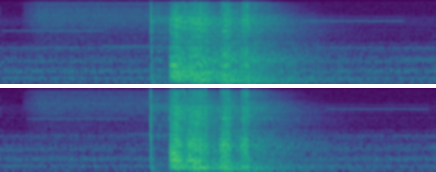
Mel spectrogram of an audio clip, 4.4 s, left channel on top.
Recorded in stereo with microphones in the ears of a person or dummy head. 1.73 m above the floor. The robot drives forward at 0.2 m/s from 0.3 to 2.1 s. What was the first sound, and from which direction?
Tape being pulled, 55° right (ahead or behind).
